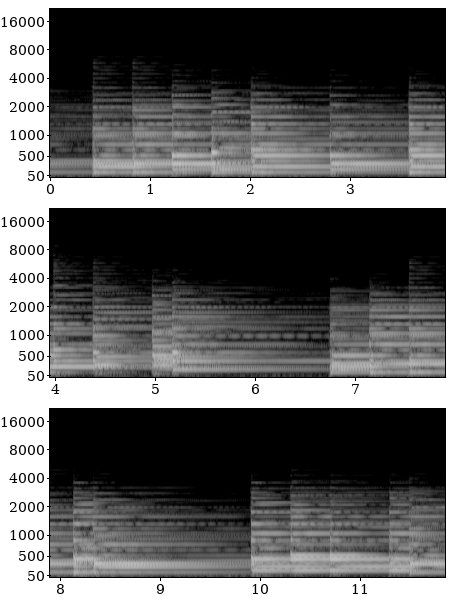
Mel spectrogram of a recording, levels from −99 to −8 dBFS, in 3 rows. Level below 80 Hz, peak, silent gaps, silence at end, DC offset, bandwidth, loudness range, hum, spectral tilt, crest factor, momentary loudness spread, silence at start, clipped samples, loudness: -72 dBFS; -22 dBFS; none; 0 s; under 0.1%; 5.2 kHz; 3 LU; none; -8 dB/octave; 14 dB; 12 LU; 0 s; under 0.1%; -37 LUFS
